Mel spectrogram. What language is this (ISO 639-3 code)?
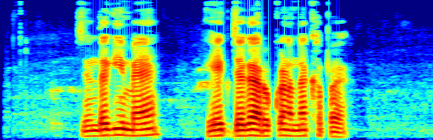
mki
